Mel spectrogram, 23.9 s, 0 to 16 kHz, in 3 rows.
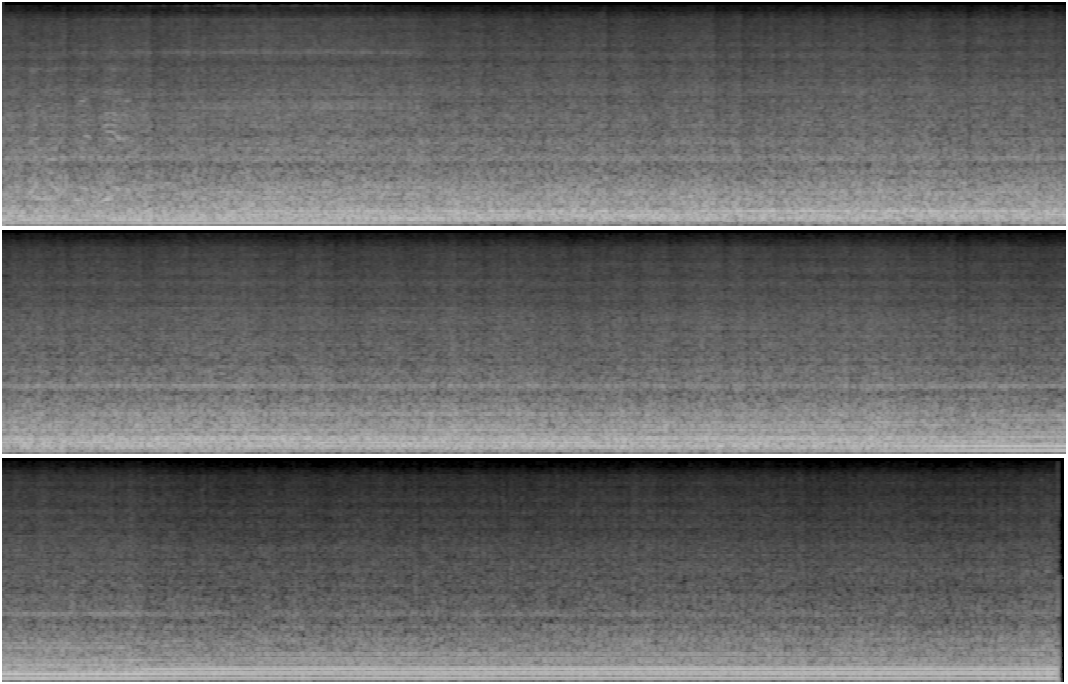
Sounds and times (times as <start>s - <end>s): Eruption: 0.0s - 23.9s.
